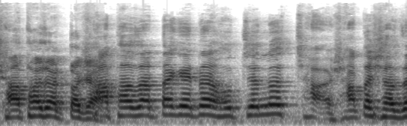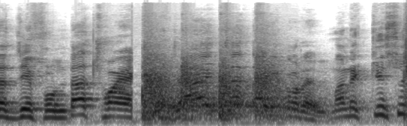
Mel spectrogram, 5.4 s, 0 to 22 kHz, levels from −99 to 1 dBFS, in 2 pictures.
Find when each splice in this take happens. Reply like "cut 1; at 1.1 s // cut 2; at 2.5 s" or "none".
cut 1; at 3.6 s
